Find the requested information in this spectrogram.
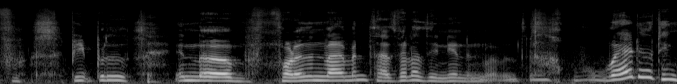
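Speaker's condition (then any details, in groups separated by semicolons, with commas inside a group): Cerebral palsy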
